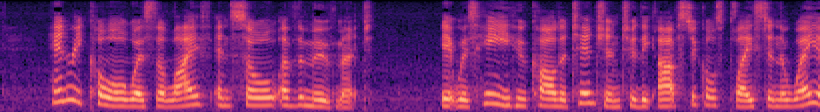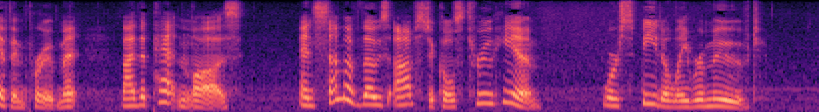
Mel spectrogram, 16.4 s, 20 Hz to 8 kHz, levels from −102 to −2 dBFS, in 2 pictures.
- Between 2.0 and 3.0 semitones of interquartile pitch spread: No, wide, 5.4 semitones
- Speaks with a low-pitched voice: No, high, 200 Hz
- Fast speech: No, average, 145 wpm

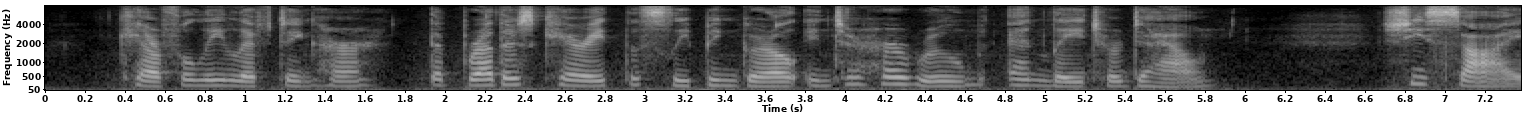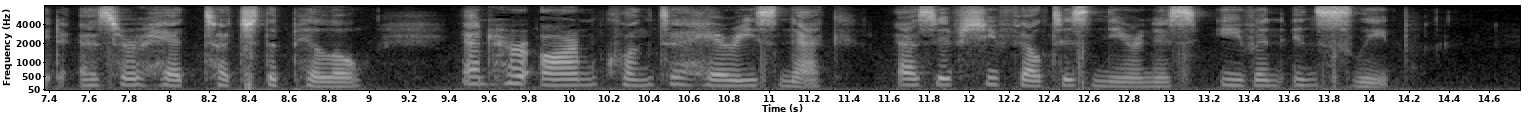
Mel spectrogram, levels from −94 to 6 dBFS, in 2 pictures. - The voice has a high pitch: Yes, high, 195 Hz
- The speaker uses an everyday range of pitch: Yes, average, 3.7 semitones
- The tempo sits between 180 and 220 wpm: No, average, 165 wpm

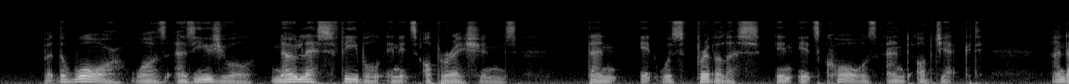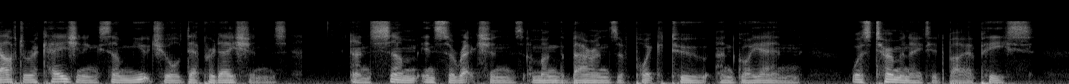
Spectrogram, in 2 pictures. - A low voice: Yes, very low, 95 Hz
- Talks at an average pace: No, slow, 120 wpm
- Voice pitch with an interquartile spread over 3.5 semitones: No, average, 3.1 semitones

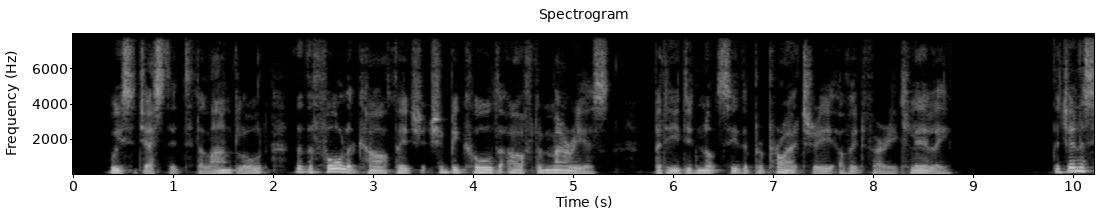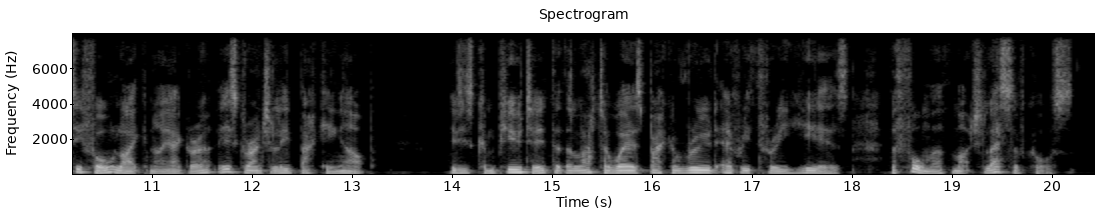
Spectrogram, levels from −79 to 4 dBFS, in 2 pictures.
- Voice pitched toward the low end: Yes, low, 110 Hz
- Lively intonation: No, average, 4.2 semitones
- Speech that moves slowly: No, average, 155 wpm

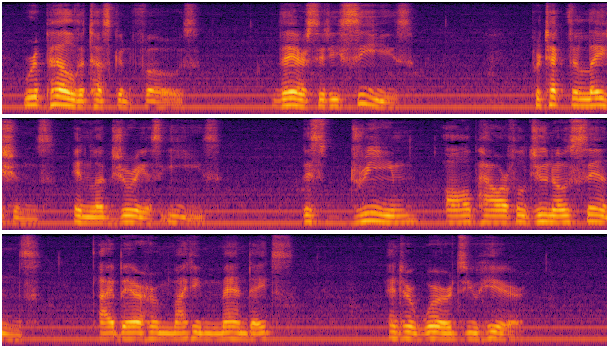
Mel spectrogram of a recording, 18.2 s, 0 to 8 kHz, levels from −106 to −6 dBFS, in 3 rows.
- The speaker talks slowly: Yes, slow, 95 wpm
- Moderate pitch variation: No, narrow, 2.2 semitones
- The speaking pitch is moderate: No, low, 125 Hz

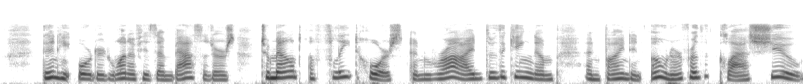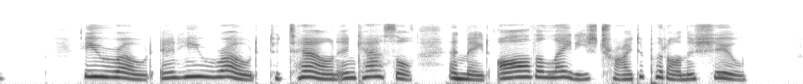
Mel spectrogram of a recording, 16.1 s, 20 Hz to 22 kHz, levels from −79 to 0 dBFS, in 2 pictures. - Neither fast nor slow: Yes, average, 170 wpm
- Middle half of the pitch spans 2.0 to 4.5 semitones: No, average, 5.3 semitones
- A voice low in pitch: No, high, 215 Hz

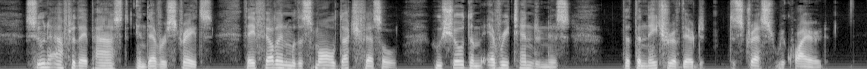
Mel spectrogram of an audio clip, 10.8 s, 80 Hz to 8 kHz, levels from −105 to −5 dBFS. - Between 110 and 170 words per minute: Yes, average, 150 wpm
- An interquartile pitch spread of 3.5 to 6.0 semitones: Yes, average, 4.4 semitones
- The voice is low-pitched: Yes, low, 115 Hz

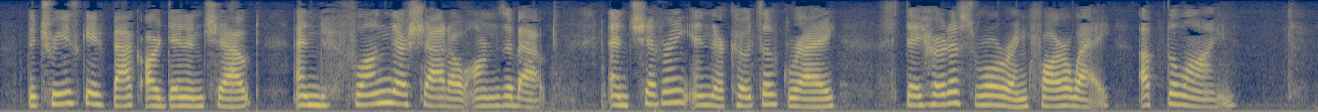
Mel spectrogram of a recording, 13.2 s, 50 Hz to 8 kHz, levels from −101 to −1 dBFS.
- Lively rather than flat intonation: No, average, 2.9 semitones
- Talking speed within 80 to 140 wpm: Yes, slow, 135 wpm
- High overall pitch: Yes, high, 235 Hz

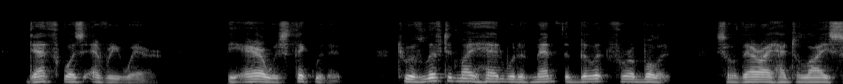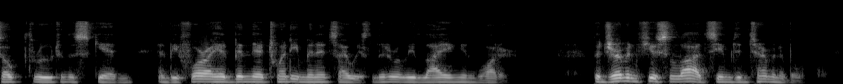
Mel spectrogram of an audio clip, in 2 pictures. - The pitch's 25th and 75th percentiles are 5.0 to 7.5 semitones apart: No, average, 2.8 semitones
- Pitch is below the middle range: Yes, low, 115 Hz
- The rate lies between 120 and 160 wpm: No, average, 185 wpm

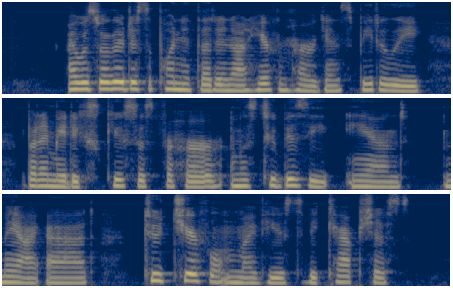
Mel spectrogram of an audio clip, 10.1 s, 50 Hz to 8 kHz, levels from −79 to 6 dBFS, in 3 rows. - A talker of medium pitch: Yes, medium, 180 Hz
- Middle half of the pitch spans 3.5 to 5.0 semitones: No, average, 2.7 semitones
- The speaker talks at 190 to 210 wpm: Yes, average, 195 wpm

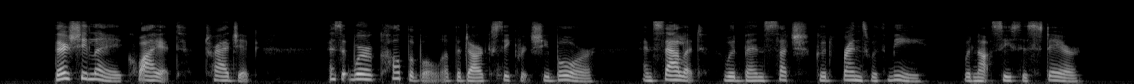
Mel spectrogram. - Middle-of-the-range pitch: Yes, medium, 180 Hz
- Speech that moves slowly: No, average, 160 wpm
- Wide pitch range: No, average, 3.7 semitones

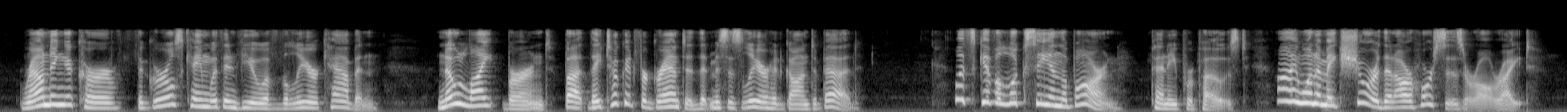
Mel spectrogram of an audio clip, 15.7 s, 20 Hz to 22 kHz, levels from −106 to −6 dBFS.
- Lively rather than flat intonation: Yes, wide, 8.5 semitones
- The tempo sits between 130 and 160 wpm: No, average, 185 wpm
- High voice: Yes, high, 215 Hz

